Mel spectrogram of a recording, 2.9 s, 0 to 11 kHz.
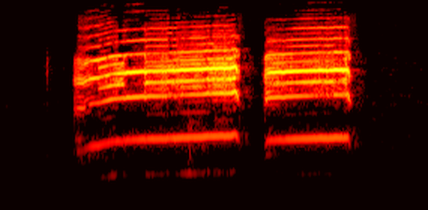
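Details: At a Reda, Poland nest on 4 May 2023, peregrine falcon parents exchange food: two loud, nasal, whining calls, the first longer than a second, the second shorter, in quiet surroundings.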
